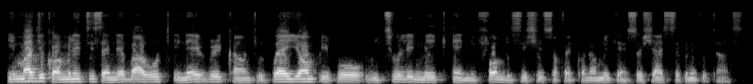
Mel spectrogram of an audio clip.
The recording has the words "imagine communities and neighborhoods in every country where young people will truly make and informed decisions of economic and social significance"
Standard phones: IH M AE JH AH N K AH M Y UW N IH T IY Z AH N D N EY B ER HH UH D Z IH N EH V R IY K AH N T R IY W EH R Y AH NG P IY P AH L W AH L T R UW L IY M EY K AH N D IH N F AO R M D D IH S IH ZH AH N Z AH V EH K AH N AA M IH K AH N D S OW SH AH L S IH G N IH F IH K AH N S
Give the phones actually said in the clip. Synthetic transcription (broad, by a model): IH M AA JH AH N K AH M Y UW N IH T IY S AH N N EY B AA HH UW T IH N EH V R IY K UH N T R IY W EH Y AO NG P IY P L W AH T UW L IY M EY K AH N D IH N F AO M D D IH S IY SH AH N S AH F EH K AH N AA M IH K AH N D S OW SH AH L S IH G N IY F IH K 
